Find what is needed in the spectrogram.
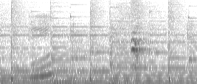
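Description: A Pembroke Welsh corgi giving a short yip near the end, over background music with a steady beat.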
